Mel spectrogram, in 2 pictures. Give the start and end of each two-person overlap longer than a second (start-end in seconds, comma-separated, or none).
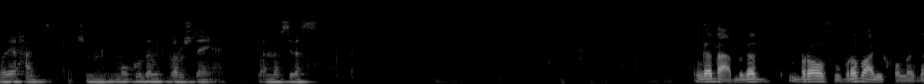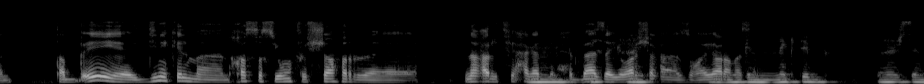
14.5-15.8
